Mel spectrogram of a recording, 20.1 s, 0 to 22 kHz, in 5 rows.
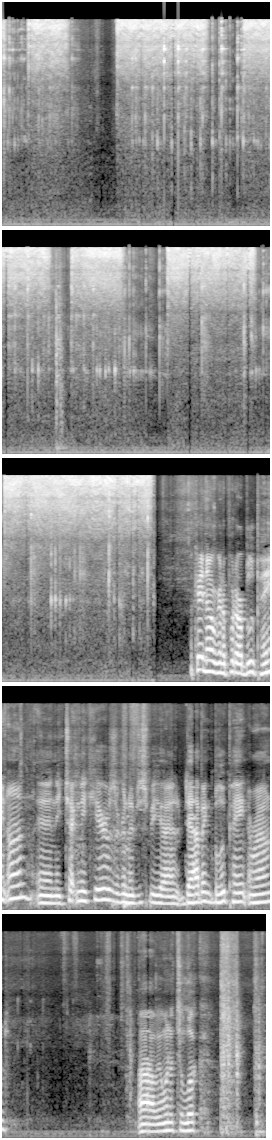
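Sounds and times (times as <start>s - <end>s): aerosol can spraying: 0.0s - 1.1s, 1.7s - 10.4s.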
